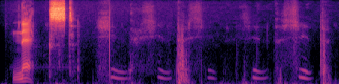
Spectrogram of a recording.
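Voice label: "cent", spoken word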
